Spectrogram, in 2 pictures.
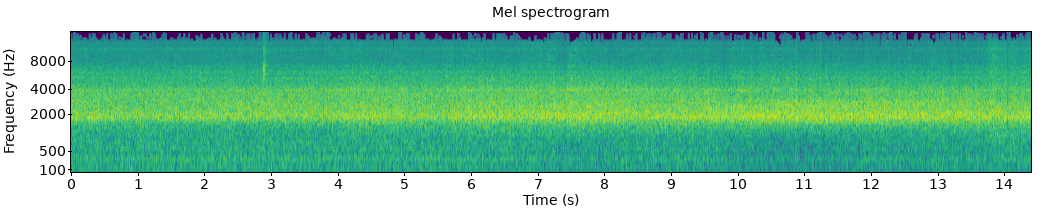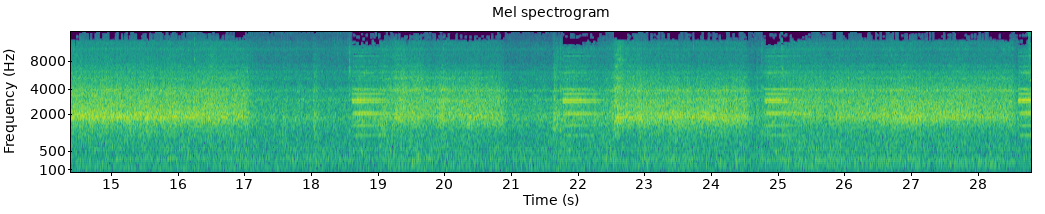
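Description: Electric limited express train running at speed through a tunnel, heard from the cab as a steady rumbling rush. About two-thirds of the way through, the noise dips slightly and short high-pitched tones come and go.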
